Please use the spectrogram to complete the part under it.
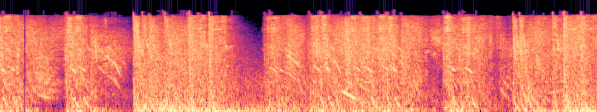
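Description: Blaster guns fire in rapid bursts of zapping shots.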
